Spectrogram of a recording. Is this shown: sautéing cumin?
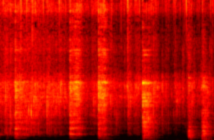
yes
